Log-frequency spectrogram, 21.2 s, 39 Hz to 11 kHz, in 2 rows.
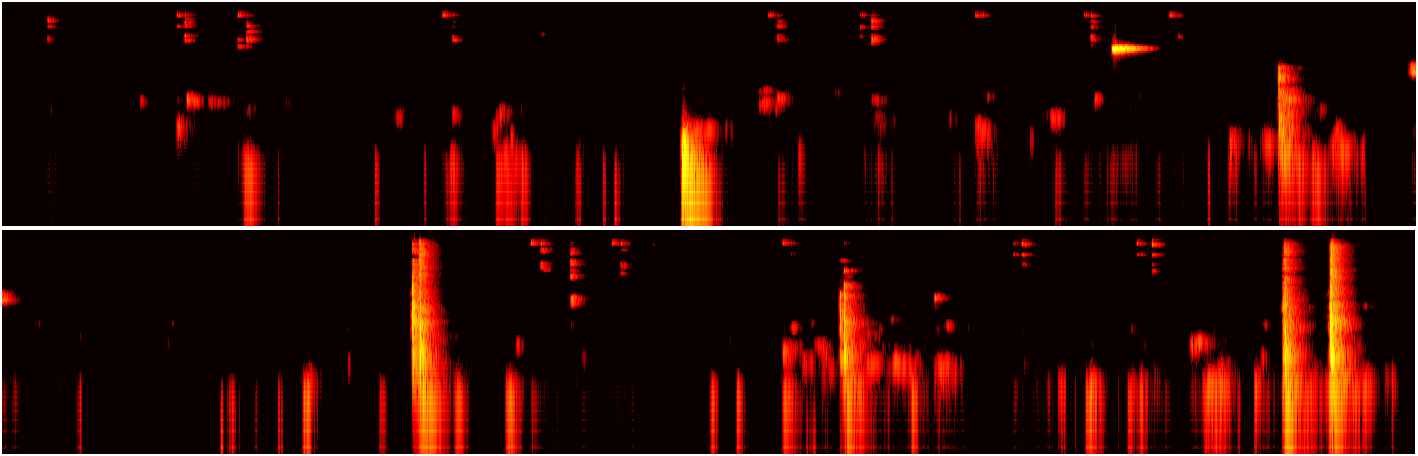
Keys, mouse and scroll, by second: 1.7 alt+click, 3.3 alt+click, 5.7 alt+click, 6.4 alt+click, 7.2 alt+click, 8.1 alt+click, 8.7 alt+click, 14.5 alt+click, 15.2 alt+click, 16.4 alt+click, 18.2 alt+click, 19.1 alt+click.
